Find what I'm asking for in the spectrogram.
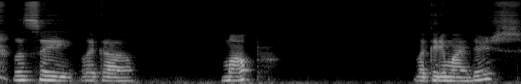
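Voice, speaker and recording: Speech comes at a very slow pace in a strong Eastern European accent, with long, frequent pauses. The intonation is monotone and flat. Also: woman, medium pitch for a woman. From former Soviet Union. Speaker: vlogger. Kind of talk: personal vlog monologue. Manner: halting, with fillers.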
